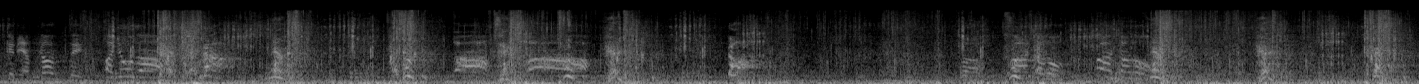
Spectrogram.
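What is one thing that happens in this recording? A weapon thuds against a giant spider.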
